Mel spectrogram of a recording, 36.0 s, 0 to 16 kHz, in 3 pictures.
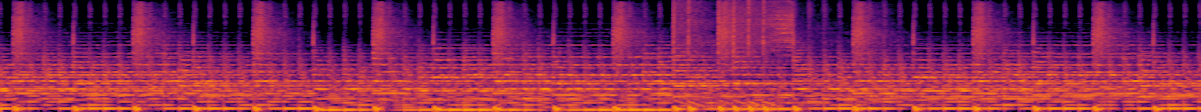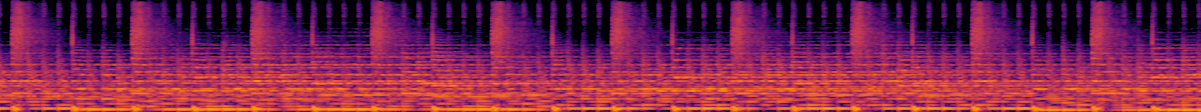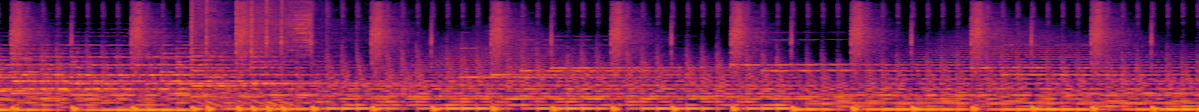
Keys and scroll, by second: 2.2 Tab, 8.1 Tab, 9.3 shift+s, 9.8 Tab, 10.7 Tab, 11.4 g, 13.2 shift+s, 14.2 Tab, 15.0 Tab, 15.3 2, 16.1 shift+s, 16.6 Tab, 17.1 Tab, 17.7 shift+s, 18.3 Tab, 19.5 Tab, 21.1 2, 28.8 shift+s, 29.3 Tab, 30.9 Tab, 31.8 Tab, 32.4 Tab, 32.9 shift+s.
